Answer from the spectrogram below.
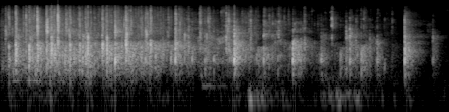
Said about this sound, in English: Let's give them both a round of applause.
